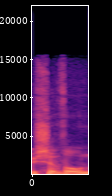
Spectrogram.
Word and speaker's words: Siobhan: Who knew Siobhan was spelled with a B? Yeah. Yeah. Ever seen Well, that? with an S, but there's a B. There's no V in it. It's a B.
